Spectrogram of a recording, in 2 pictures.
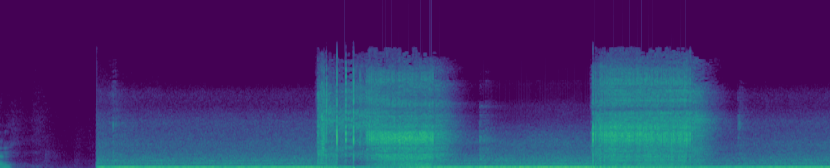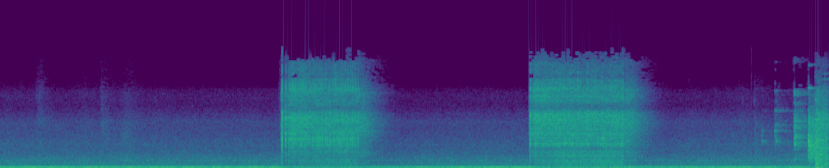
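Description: A welding machine hums steadily.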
